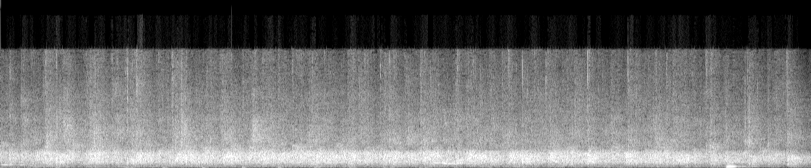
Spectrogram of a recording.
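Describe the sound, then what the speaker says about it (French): Loud, dense applause fills a TV show studio for a Mulhouse local program. The sustained clapping of many hands runs throughout over a faint rhythmic low thumping. "C'est un message d'amour et ça s'applaudit aussi,"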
